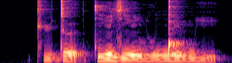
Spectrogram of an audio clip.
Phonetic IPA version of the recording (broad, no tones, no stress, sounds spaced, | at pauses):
cʰ y d ə | tʲ ẽ zʲ ẽ ʎ u ŋ͡ǃ ẽ m i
